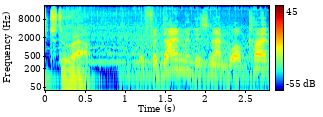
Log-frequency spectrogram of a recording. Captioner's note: factory machine buzzing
